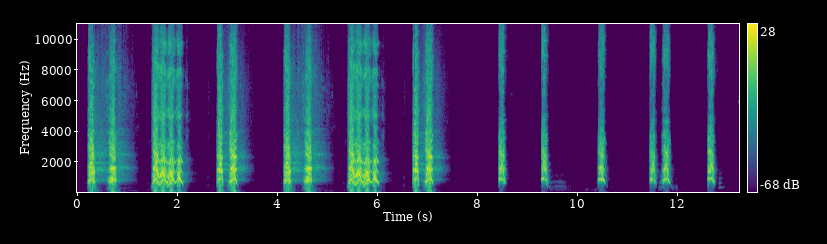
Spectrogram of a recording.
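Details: Jack Russell Terrier barking, sharp high barks often in quick doubles, then lighter single yaps; a small, alert terrier breed originally bred in England for fox hunting, known for a surprisingly loud bark.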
